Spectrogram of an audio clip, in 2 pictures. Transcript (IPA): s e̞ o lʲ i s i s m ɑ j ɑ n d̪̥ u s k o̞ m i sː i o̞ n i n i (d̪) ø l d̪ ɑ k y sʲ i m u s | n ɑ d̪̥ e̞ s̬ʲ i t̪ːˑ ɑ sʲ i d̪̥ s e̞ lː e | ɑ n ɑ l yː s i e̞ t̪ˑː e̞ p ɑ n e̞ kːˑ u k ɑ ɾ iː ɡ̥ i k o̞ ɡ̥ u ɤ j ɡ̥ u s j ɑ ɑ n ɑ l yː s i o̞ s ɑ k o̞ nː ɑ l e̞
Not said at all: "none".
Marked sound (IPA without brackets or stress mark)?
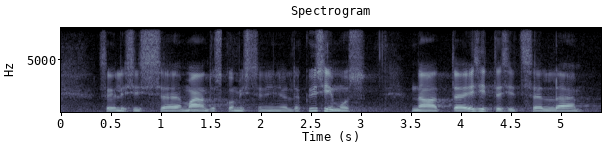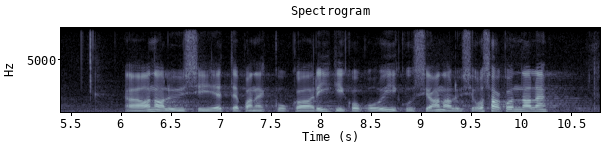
none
